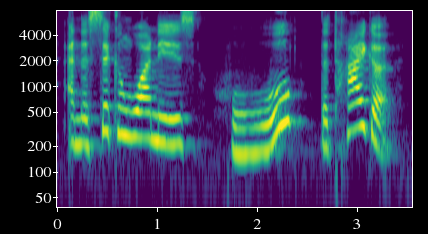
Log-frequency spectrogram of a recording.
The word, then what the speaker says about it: 虎: And the second one is who, the tiger. It is in falling and a rising tone.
